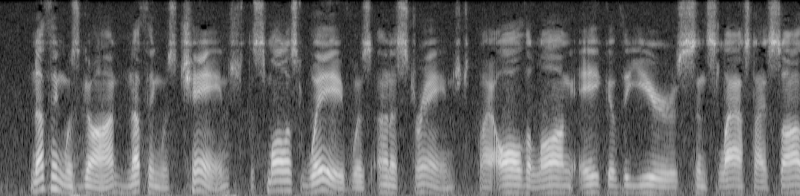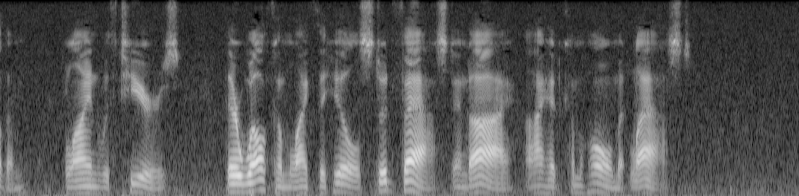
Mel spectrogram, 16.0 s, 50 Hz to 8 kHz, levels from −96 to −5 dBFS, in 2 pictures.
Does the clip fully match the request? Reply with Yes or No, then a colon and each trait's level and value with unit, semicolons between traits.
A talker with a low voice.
Yes: low, 105 Hz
